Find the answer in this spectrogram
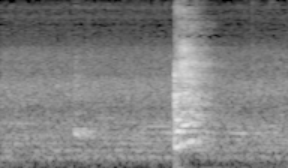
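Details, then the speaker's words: Nursing student demonstrating effective cough after deep breathing, holding a sputum pot: one fairly strong, sharp cough burst to clear secretions. "diusahakan untuk batuknya itu sedikit agak kuat supaya sekret dapat dikeluarkan dengan baik"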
